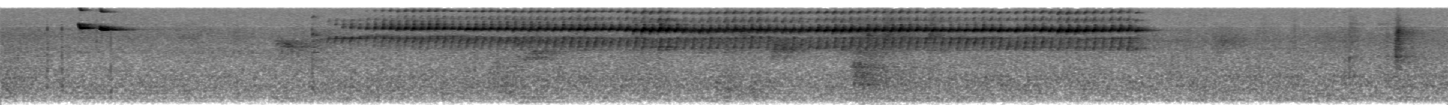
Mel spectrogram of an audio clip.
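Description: A Blue-faced Parrotfinch sings a very high, thin, buzzy trill that holds steady for about five seconds, almost insect-like, over a faint background hiss.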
